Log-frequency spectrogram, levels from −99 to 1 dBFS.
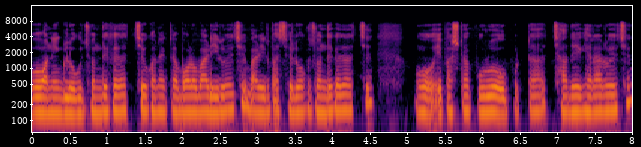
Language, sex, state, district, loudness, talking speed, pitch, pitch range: Bengali, male, West Bengal, Paschim Medinipur, -33 LUFS, 170 wpm, 150 Hz, 145-155 Hz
